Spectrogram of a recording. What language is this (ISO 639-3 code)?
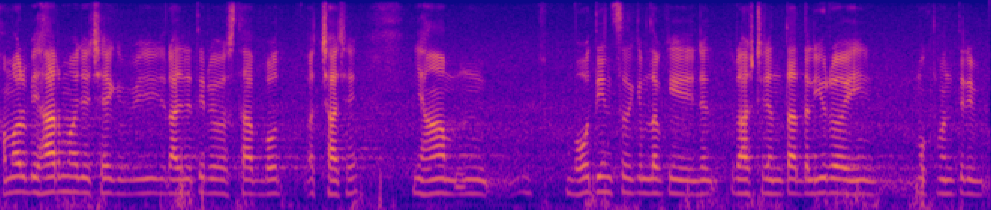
mai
